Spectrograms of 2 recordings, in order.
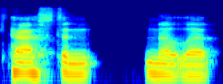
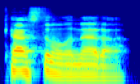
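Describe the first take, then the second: First: "Castanella" sounded out slowly, dropping the last syllable; halting, unsure go at "Castanella"; stumbling pronunciation. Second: "Castellaneta" said in full, through to the final "-eta"; corrected pronunciation. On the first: Host struggling with an actor's hard surname, stumbling pronunciation. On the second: Host finally getting through an actor's hard surname, corrected pronunciation. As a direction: get all of "Castellaneta" out in one go. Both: Real, not acted. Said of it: "that name is brutal".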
